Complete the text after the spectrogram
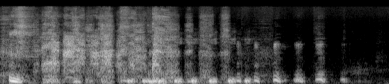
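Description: dog

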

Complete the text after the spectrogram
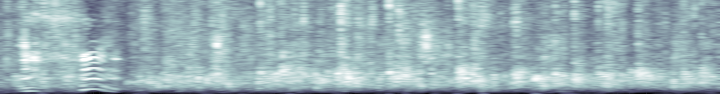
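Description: audience applause

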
